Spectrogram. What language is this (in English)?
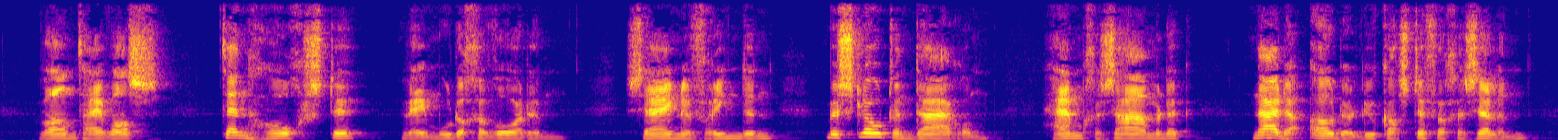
Dutch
